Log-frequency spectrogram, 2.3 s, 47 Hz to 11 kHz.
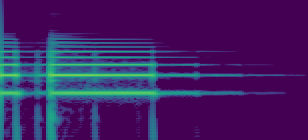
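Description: A single Lounge Lizard EP-4 electric piano note sounded twice at the same pitch as the note is clicked and stretched in the piano roll: a short blip, then from about half a second in a held note that stops after under a second and fades out.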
